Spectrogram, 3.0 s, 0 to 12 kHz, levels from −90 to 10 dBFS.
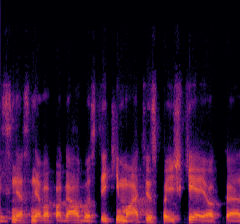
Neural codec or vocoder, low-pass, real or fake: none; 10.8 kHz; real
